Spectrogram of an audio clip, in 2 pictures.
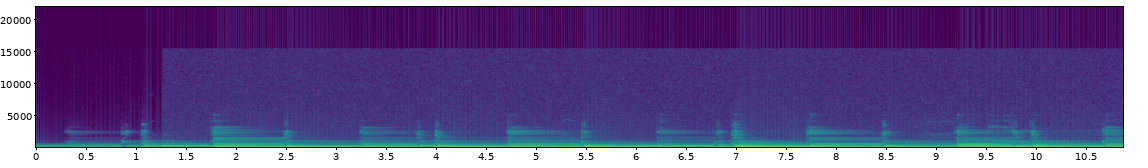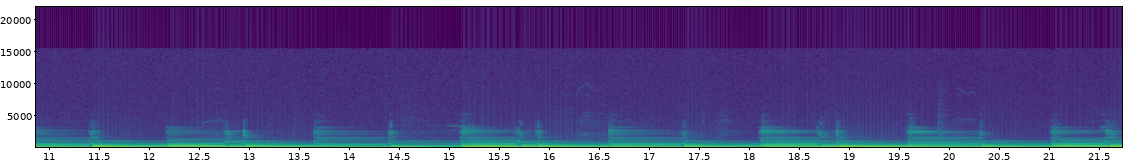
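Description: A live band plays with heavily effected, distorted guitar, cycling through a steady repeating riff at a loud, even level. No one speaks or sings.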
